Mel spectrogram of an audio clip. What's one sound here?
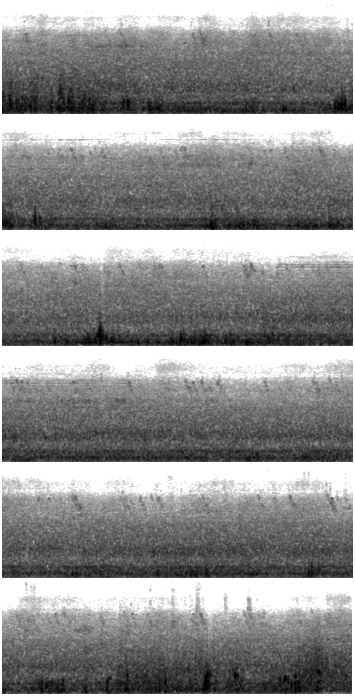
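A tram rumbles along the rails as it slowly approaches.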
